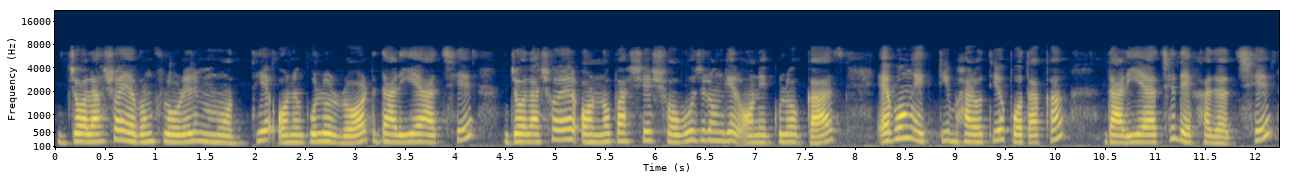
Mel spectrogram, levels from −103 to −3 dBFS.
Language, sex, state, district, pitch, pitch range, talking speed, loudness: Bengali, female, Tripura, West Tripura, 225 Hz, 210-255 Hz, 115 wpm, -16 LUFS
